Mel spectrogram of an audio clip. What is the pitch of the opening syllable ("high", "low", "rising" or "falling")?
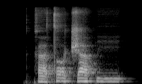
low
